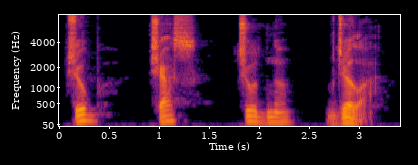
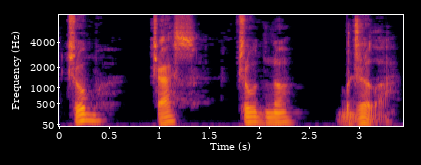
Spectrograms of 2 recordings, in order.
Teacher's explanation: Для частини слобожанських говорів, північна частина Східної України, властиве незначне пом'якшення звуків «ч» та «дж». · Shown in: first take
